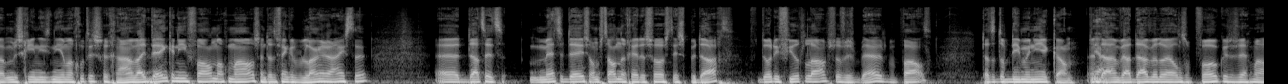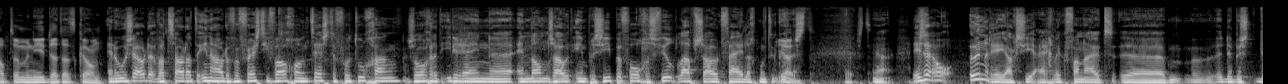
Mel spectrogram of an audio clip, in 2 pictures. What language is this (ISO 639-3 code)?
nld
